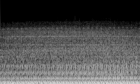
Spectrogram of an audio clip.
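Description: A KTM 1090 Adventure R motorcycle engine idles steadily with an even, throbbing low pulse, close and constant with no other sounds.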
